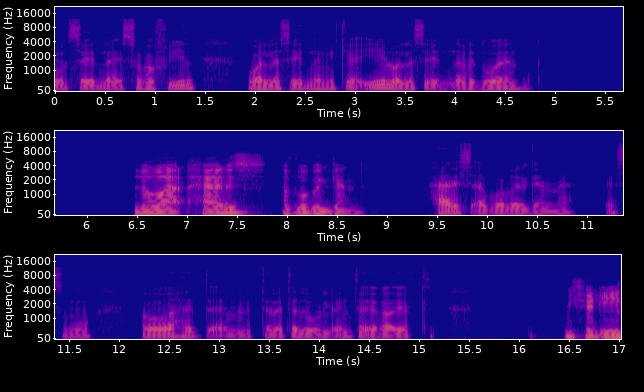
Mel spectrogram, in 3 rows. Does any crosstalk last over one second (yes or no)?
no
